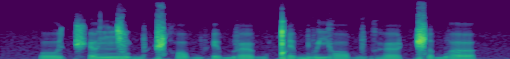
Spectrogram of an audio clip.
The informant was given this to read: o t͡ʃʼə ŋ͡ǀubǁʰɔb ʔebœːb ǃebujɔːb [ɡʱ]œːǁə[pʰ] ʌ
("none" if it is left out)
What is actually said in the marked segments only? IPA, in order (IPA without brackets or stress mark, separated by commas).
ɡʱ, b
